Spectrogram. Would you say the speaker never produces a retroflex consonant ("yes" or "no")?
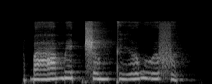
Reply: no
